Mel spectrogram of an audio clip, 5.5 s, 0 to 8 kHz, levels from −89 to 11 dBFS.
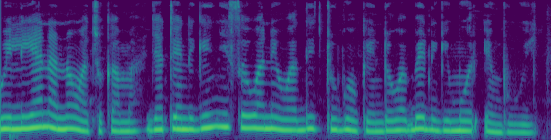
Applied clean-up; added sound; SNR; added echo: none; none; none; none.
